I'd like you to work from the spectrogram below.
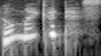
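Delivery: slow, high, shocked whisper.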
